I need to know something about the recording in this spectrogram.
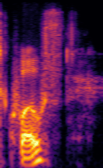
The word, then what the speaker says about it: Kvothe: For example, another time that's useful, in my favorite book, the character's name is Quoth, and it's spelled Kvothe.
